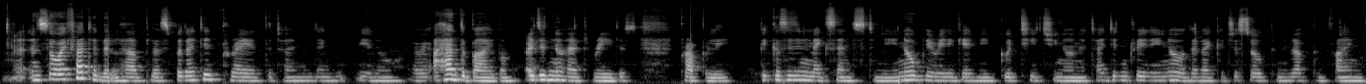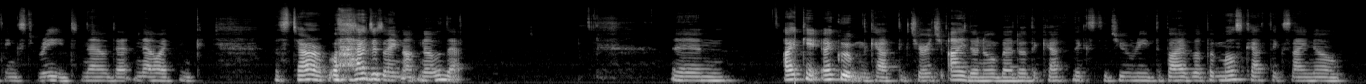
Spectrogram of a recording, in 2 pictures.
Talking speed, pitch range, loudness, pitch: 220 wpm, 165-195 Hz, -21 LUFS, 175 Hz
